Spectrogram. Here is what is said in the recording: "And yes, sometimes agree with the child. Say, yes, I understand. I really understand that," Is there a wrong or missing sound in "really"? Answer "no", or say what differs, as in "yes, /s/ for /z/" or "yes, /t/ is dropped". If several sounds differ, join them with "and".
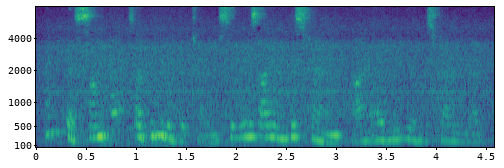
no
